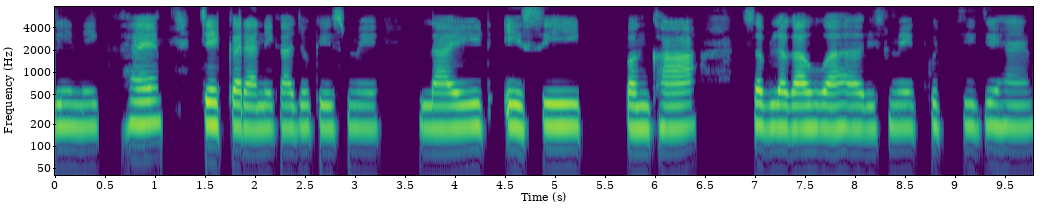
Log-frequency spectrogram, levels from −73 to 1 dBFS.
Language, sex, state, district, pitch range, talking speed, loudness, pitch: Hindi, female, Chhattisgarh, Bastar, 175-185 Hz, 115 wpm, -19 LUFS, 180 Hz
